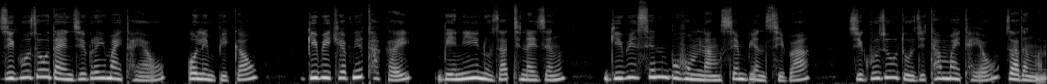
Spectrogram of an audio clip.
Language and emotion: Bodo, neutral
